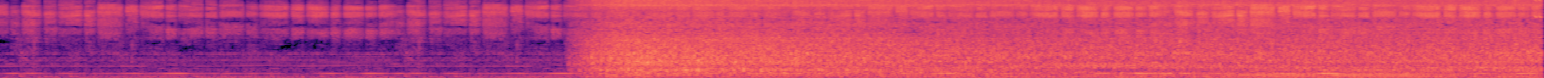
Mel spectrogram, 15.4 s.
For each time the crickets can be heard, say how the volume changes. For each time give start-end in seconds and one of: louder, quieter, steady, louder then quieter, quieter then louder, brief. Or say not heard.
0.0-15.4 louder.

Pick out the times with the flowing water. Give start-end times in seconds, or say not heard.
5.7-15.4.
